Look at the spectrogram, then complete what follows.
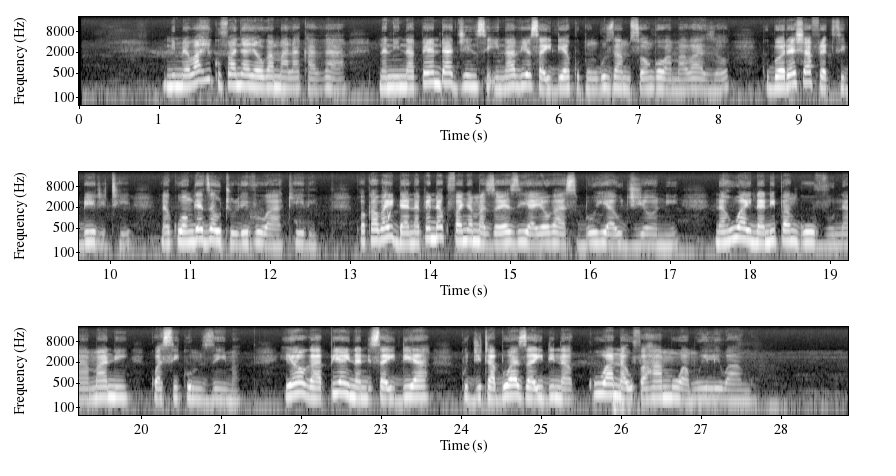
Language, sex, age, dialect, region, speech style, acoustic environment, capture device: Swahili, female, 25-34, Kenya - Nairobi Sheng-influenced, Kenya, happy, people talking, desktop / Windows / Chrome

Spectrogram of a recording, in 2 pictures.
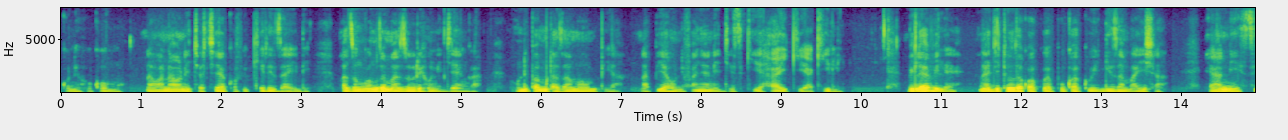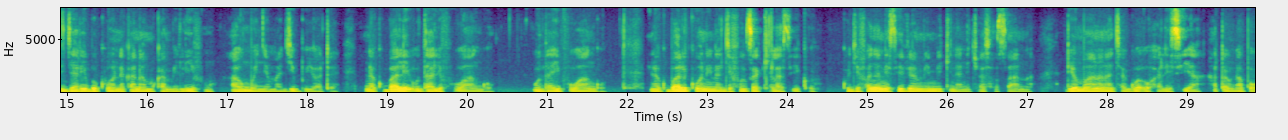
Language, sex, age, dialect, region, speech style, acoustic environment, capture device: Swahili, male, 25-34, Kenya - Nairobi Sheng-influenced, Kenya, relaxed, nature; silence; appliances, mobile / Linux / Chrome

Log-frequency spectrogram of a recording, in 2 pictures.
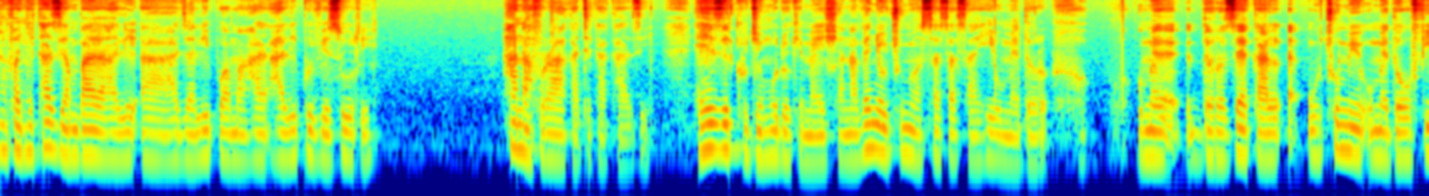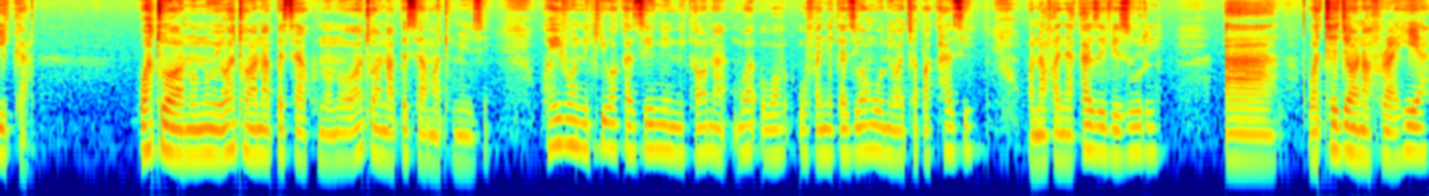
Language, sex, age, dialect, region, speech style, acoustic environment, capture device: Swahili, male, 18-24, Kenya - Nairobi Sheng-influenced, Kenya, relaxed, appliances, mobile / Linux / Chrome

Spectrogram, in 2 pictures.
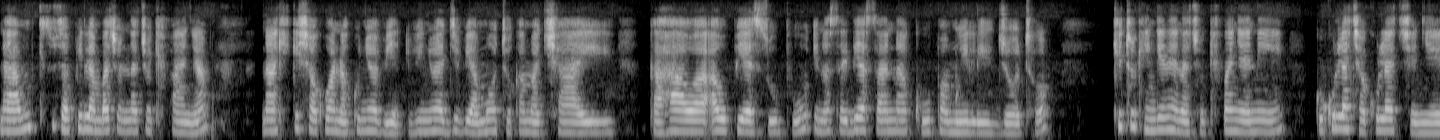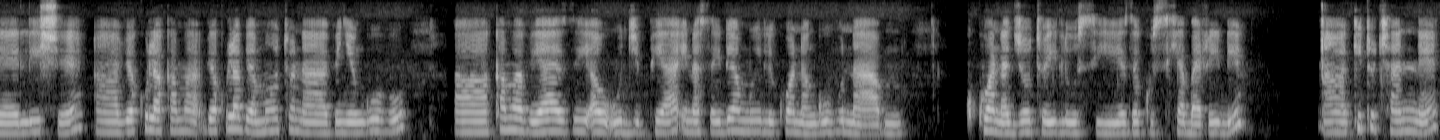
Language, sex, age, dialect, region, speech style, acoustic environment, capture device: Swahili, female, 18-24, Kenya - Nairobi Sheng-influenced, Kenya, nervous; focused, people talking; traffic, desktop / Windows / Chrome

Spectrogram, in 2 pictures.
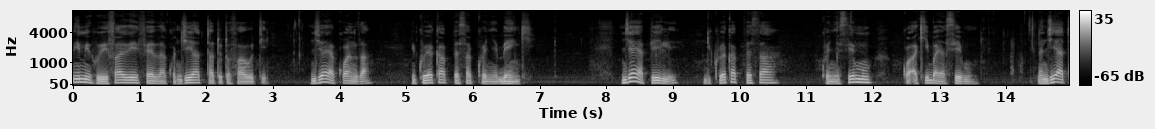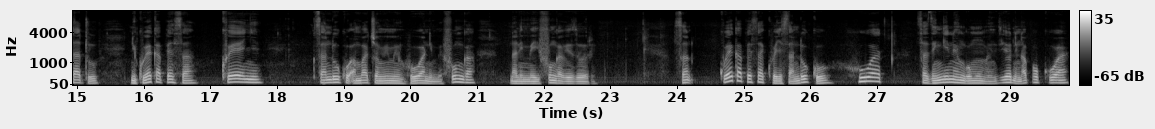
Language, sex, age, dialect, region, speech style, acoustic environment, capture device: Swahili, male, 25-34, Kenya - Nairobi Sheng-influenced, Kenya, relaxed, silence; nature, mobile / Linux / Chrome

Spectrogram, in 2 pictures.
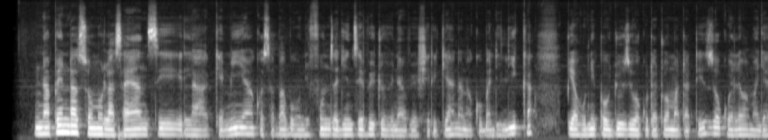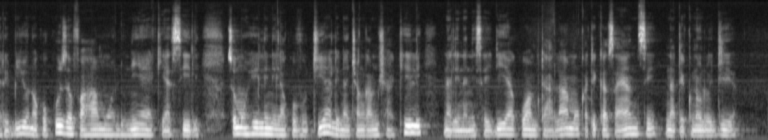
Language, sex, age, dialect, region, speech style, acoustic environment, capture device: Swahili, male, 25-34, Kenya - Nairobi Sheng-influenced, Kenya, relaxed; focused, nature; silence, mobile / Linux / Chrome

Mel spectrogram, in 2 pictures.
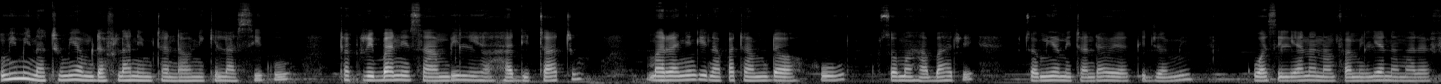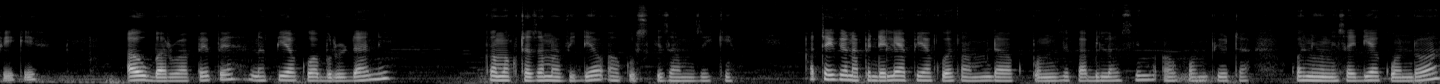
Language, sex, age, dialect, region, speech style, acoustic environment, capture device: Swahili, female, 18-24, Kenya - Nairobi Sheng-influenced, Kenya, anxious, silence, mobile / Linux / Chrome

